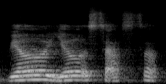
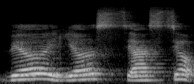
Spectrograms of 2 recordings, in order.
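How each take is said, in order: Both takes have the same delivery.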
